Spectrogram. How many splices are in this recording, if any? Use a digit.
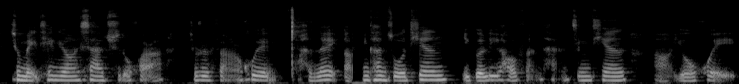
1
